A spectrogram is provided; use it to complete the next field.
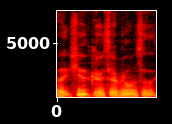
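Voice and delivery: ordinary talk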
